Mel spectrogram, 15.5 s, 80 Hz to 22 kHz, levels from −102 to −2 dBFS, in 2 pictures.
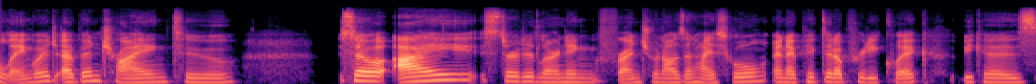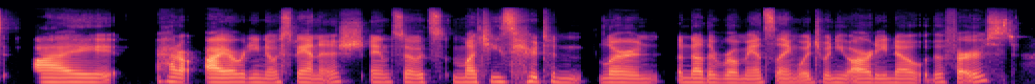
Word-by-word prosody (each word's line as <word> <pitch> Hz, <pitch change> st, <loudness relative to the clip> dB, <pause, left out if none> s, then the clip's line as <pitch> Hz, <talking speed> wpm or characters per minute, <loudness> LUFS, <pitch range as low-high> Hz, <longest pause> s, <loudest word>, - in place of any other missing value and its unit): language, 165 Hz, +5 st, -1 dB
I've 170 Hz, -, +4 dB
been 195 Hz, +3 st, -3 dB
trying 160 Hz, -1 st, 0 dB
to 155 Hz, -1 st, -8 dB, 0.8 s
so 200 Hz, -2 st, +5 dB
I 225 Hz, +7 st, +7 dB
started 185 Hz, -4 st, -1 dB
learning 160 Hz, -1 st, -4 dB
French 155 Hz, +2 st, -3 dB
when 160 Hz, -, -7 dB
I 150 Hz, -, 0 dB
was 150 Hz, 0 st, -4 dB
in 150 Hz, -, -5 dB
high 150 Hz, -2 st, -1 dB
school, 175 Hz, +5 st, -4 dB
and -, -, +1 dB
I 155 Hz, -, +5 dB
picked 170 Hz, +2 st, -9 dB
it 170 Hz, -, +1 dB
up 160 Hz, -, +2 dB
pretty 155 Hz, -2 st, -5 dB
quick 165 Hz, 0 st, -3 dB, 0.2 s
because 160 Hz, -2 st, -2 dB, 0.2 s
I 165 Hz, 0 st, +3 dB, 0.3 s
had 175 Hz, -2 st, +1 dB
I 160 Hz, 0 st, +9 dB
already 160 Hz, -1 st, -2 dB
know 145 Hz, 0 st, -5 dB
Spanish, 160 Hz, +3 st, 0 dB
and 165 Hz, 0 st, -2 dB
so 160 Hz, -2 st, -3 dB
it's 155 Hz, 0 st, -4 dB
much 165 Hz, +1 st, -1 dB
easier 175 Hz, +1 st, 0 dB
to 170 Hz, +2 st, -10 dB
kn 150 Hz, -2 st, -14 dB
learn 150 Hz, -2 st, 0 dB
another 155 Hz, -1 st, -2 dB
romance 140 Hz, +1 st, -2 dB
language 70 Hz, -, -3 dB
when 145 Hz, +1 st, -6 dB
you 145 Hz, -, -8 dB
already 145 Hz, -1 st, 0 dB
know 145 Hz, 0 st, -2 dB
the 155 Hz, -, -9 dB
first 175 Hz, +7 st, -1 dB
160 Hz, 180 wpm, -25 LUFS, 150-170 Hz, 0.8 s, I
